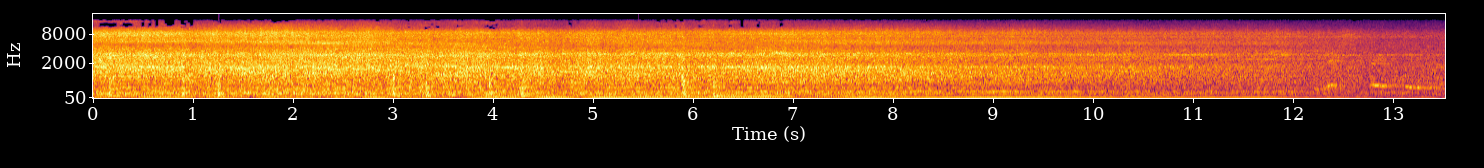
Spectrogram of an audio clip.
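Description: A train rumbles past on the tracks and fades away.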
